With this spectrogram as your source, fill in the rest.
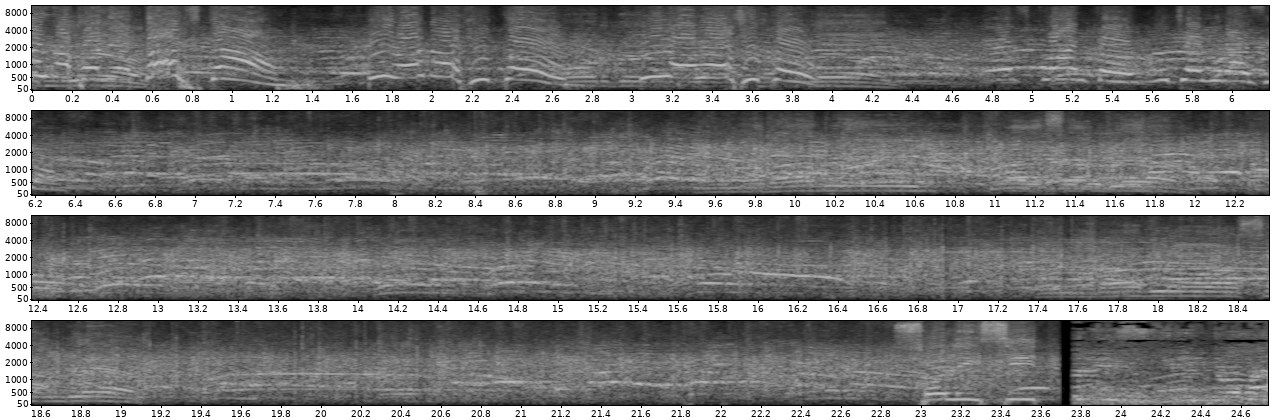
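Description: A large crowd chants and cheers loudly in an echoing hall.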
